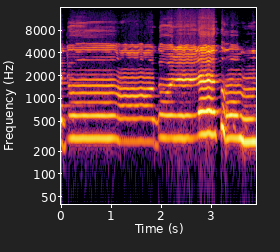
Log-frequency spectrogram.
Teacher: यहाँ पे अख्फा करेंगे, नाक में आवाज को छुपाएंगे। हुआ जुंदुल लकुम, जुंदुल लकुम नहीं करना, दाल को लाम के साथ मिलाएं।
